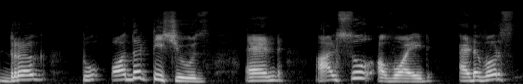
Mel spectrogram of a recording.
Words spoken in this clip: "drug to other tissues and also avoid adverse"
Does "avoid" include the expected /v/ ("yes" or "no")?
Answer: yes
